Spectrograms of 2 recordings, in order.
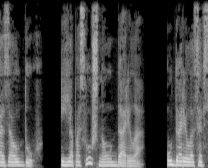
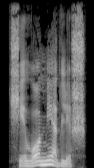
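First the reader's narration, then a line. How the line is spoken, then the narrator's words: Angry hiss near ear. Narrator (Russian): Зло зашипели чуть ли не на ухо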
